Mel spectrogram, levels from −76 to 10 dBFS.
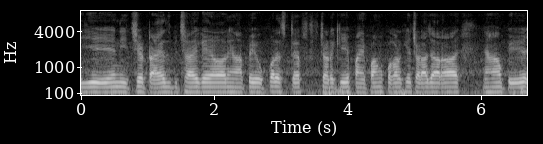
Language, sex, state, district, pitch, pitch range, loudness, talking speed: Hindi, male, Odisha, Khordha, 130 Hz, 125-130 Hz, -16 LUFS, 180 wpm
